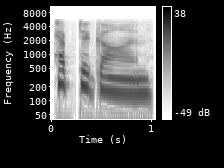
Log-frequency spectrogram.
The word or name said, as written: heptagon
